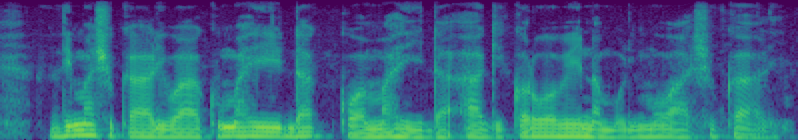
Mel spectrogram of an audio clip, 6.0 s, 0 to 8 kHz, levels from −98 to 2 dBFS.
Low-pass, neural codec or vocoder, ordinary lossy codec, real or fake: none; none; none; real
